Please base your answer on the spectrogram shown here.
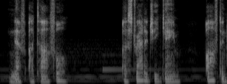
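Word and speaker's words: Hnefatafl: The most prominent Viking board game was Hanfataful, roughly pronounced Nefataful, a strategy game often called Viking chess.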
